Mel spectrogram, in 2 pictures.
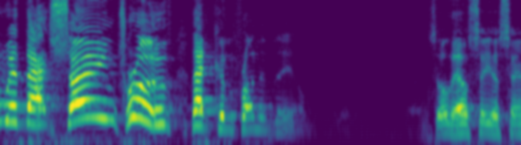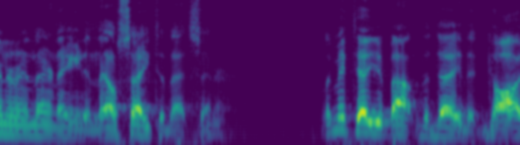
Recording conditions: large echoing room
